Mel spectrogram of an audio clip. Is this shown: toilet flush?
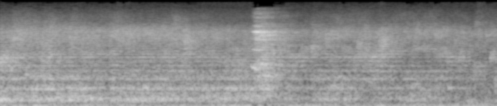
yes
